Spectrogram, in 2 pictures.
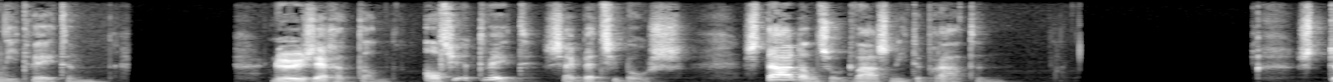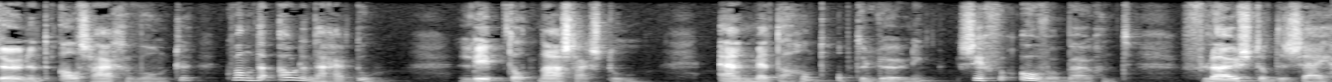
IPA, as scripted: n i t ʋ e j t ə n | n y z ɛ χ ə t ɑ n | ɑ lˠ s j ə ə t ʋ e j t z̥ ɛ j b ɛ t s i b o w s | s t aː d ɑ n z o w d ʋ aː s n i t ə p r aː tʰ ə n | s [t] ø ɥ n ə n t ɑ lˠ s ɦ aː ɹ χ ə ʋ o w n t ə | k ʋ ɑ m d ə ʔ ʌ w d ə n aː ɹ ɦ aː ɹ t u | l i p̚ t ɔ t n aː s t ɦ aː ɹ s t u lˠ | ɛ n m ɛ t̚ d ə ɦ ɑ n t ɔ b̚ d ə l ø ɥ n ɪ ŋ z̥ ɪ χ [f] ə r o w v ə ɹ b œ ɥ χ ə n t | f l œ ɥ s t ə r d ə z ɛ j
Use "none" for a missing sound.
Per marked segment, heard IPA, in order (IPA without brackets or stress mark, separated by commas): t, f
